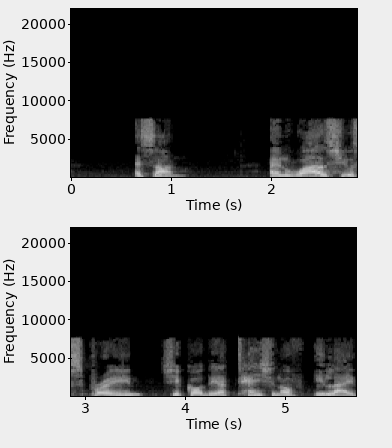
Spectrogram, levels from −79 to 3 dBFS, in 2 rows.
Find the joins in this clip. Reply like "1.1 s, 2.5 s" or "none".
none

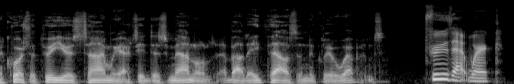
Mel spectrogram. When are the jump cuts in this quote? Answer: 4.1 s

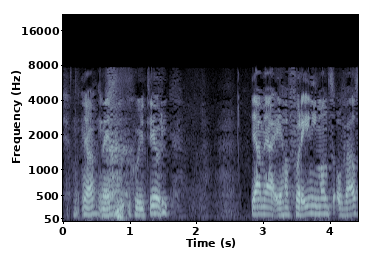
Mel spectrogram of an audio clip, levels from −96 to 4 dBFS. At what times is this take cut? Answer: 2.8 s

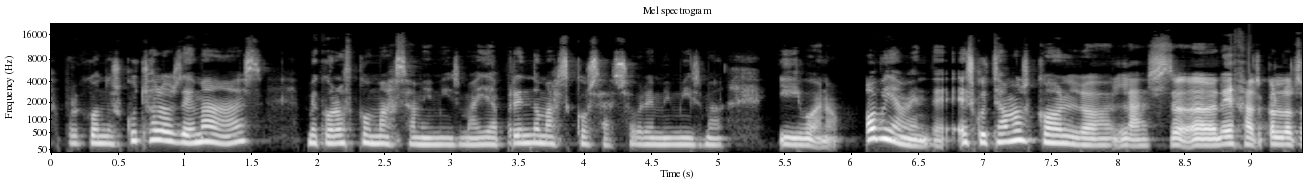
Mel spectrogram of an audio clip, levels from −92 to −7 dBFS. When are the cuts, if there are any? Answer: 5.3 s

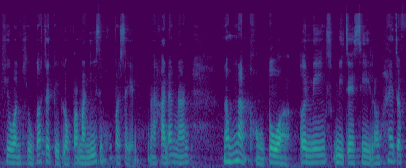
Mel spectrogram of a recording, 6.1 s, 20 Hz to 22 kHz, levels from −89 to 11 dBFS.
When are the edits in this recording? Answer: 3.3 s

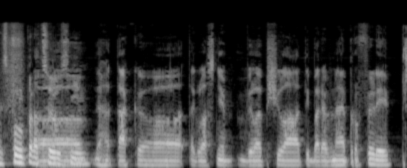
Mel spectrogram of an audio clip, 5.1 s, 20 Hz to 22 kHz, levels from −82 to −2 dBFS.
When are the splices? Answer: none

